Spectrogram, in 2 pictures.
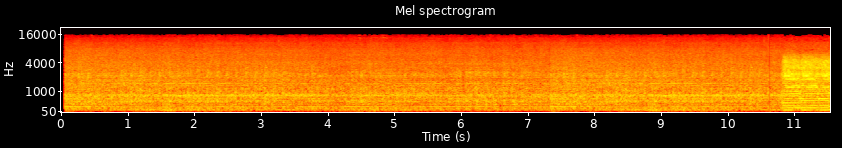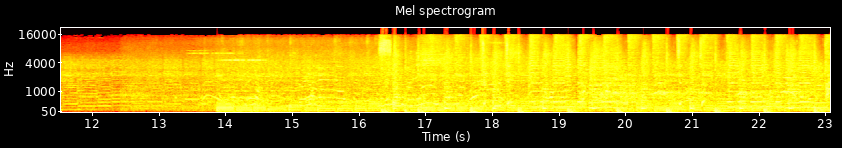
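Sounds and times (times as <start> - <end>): engine running: 0.1 - 23.0
street traffic noise: 0.1 - 23.0.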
